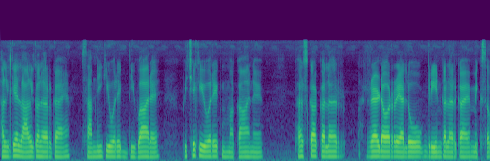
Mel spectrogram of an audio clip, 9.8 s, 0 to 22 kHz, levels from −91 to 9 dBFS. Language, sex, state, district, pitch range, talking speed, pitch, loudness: Hindi, male, Uttar Pradesh, Muzaffarnagar, 115-125 Hz, 175 wpm, 120 Hz, -17 LUFS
